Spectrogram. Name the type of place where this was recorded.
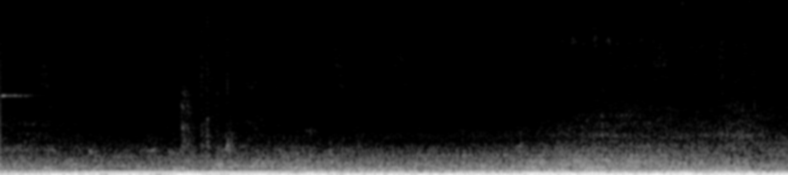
bus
